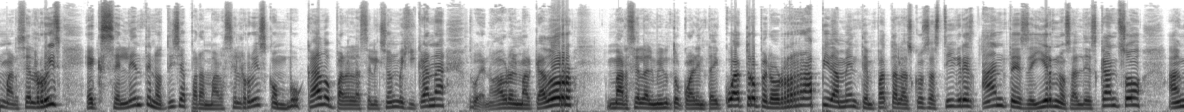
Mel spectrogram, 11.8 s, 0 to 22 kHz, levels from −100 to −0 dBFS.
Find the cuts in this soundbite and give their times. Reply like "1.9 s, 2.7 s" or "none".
4.7 s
